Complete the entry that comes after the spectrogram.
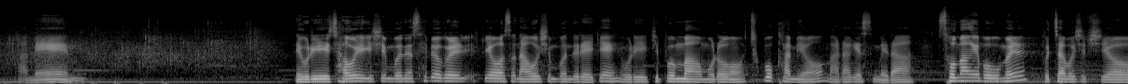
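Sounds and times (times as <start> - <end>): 
audience applauding: 0.0 - 3.0
speech: 0.2 - 1.0, 3.0 - 11.2.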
